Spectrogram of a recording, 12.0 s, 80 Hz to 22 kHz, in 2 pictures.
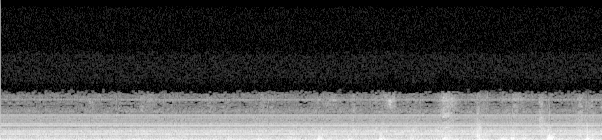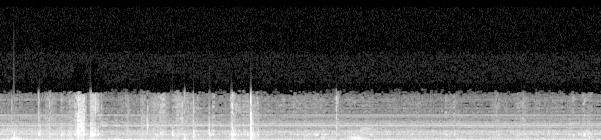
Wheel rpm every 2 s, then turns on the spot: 0, 0, 0, 0, 0, 0.
none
